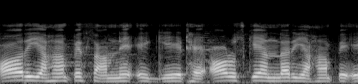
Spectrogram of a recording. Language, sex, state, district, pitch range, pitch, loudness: Hindi, male, Himachal Pradesh, Shimla, 150-175 Hz, 155 Hz, -16 LUFS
